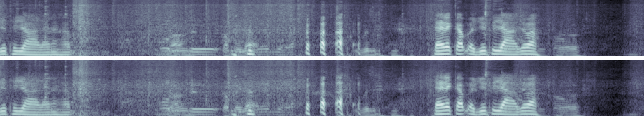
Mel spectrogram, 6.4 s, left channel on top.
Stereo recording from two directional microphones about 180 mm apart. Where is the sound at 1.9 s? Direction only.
45° left (ahead or behind).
